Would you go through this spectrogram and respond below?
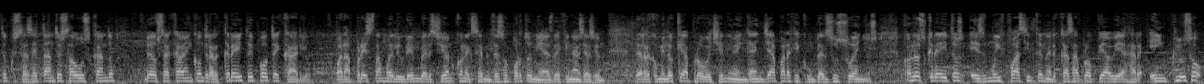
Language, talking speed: Spanish, 235 wpm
